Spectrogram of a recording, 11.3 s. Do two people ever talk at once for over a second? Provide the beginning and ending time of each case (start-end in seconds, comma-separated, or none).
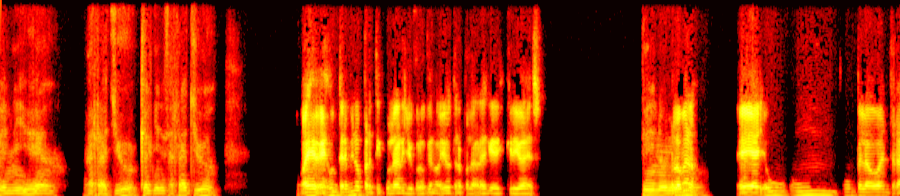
none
